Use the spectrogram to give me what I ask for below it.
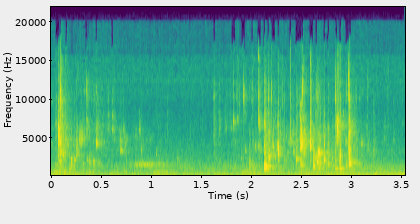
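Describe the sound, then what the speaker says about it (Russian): Whey dripping from homemade curd cheese in a home kitchen, faint scattered drips over a low background hiss, growing a little busier toward the end. "Вот мой будущий творог, сейчас он здесь течет"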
